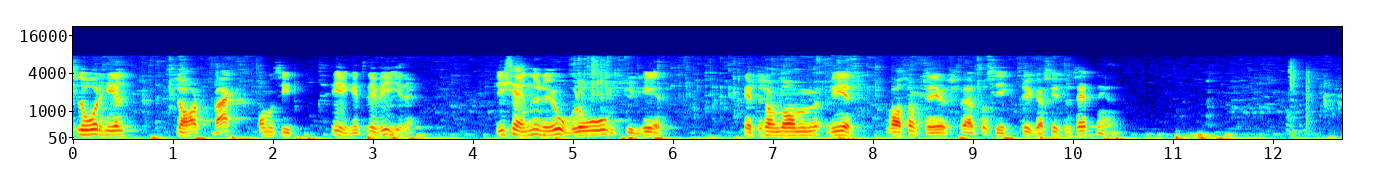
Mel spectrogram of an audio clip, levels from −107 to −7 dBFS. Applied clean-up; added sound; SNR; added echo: classical method log-MMSE.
